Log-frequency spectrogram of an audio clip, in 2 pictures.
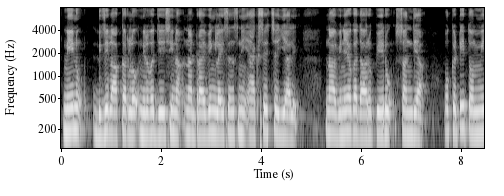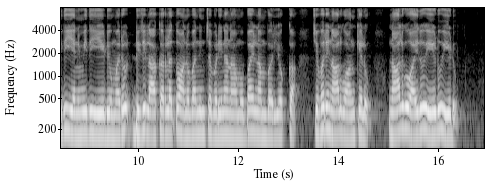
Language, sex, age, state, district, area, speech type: Telugu, male, 18-30, Telangana, Medak, rural, read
